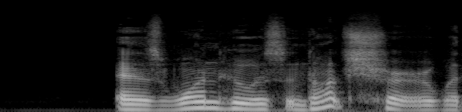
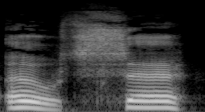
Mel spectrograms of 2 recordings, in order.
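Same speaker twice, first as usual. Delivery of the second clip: higher, loud cry, quivering with emotion; emotional cry; 5 semitones higher, 10 dB louder than usual. Acted. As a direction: cry out in desperate hope. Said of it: "he cried".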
